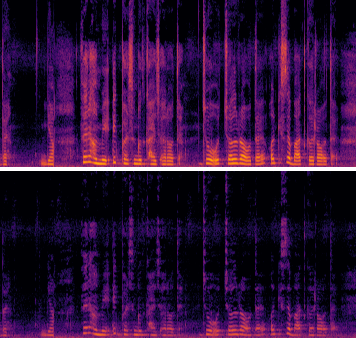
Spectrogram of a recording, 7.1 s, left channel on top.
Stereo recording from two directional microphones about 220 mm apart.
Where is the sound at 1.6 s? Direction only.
35° left (ahead or behind).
